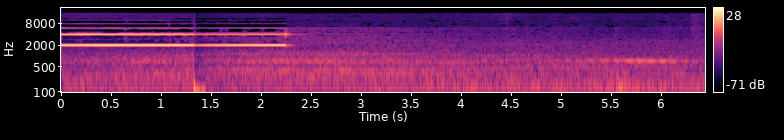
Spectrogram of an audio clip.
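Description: SolarMax Orion Dual 6 kW inverter's buzzer giving one long, steady beep as the inverter is switched on; it cuts off sharply about two seconds in. A quieter steady hum remains after it.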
